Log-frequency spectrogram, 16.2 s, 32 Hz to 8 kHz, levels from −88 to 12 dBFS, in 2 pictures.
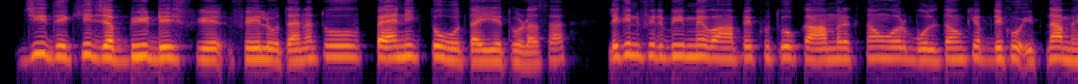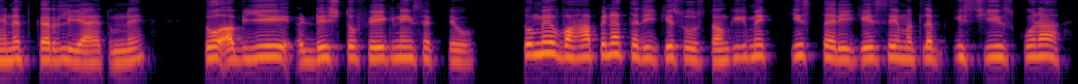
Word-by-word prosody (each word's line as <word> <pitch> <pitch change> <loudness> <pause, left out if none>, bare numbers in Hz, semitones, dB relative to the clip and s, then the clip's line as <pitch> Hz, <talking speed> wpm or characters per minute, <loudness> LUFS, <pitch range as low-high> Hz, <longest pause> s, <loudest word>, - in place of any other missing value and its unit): जी, 235 +9 +2
देखिए 200 +2 +1
जब 185 -5 +5
भी 205 +3 +5
डिश 185 0 +4
फे 165 -1 +1 0.2
फेल 170 0 +3
होता 155 -1 +1
है - - +2
ना 175 - -2
तो 200 +1 0
पैनिक 195 +1 +5
तो 200 -1 +5
होता 160 -3 0
ही 150 0 +2
है 150 - 0
थोड़ा-सा 145 +4 -3 0.3
लेकिन 215 +2 +2
फिर 210 0 -2
भी 210 +2 0
मैं 200 0 +1
वहाँ 180 -2 +2
पे 185 - 0
खुद 185 -1 -11
को 190 0 +3
काम 170 -2 +2
रखता 170 +1 -4
हूँ 180 0 -2
और 180 - 0
बोलता 160 +1 -1
हूँ 175 0 -2
कि 185 - -3
अब 180 - -4
देखो 175 +1 +1
इतना 170 +5 +2
मेहनत 165 0 -3
कर 165 -1 +1
लिया 145 -4 0
है 140 - -2
तुमने। 145 +7 -6 0.4
तो 185 +1 +3
अब 160 -2 +5
ये 195 +2 +1
डिश 180 +5 -2
तो 190 - +1
फेंक 180 -1 0
नहीं 185 0 -2
सकते 170 -3 -8
हो, 145 0 -7 0.3
तो 225 - +3
मैं 250 +2 +4
वहाँ 200 -3 +3
पे 220 - +1
ना 235 +1 +3
तरीक़े 190 -4 -2
सोचता 165 -4 -5
हूँ 155 - -2
कि 185 +2 -6
मैं 205 +1 -2
किस 210 +1 -8
तरीक़े 175 -2 0
से 190 +2 -2
मतलब 175 -1 -4
इस 185 -1 -7
चीज़ 190 0 -4
को 195 +1 -3
ना 205 -2 0
180 Hz, 250 wpm, -22 LUFS, 165-195 Hz, 0.4 s, जब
